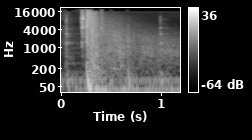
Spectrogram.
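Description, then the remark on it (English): A single sharp, heavy sniper rifle shot, fired from the roof of a car at the back window of a taxi cab, cracks out with a booming low-end punch, then rolls off in a long, fading rumble. No voices, just the lone blast and its decay. “No matter though, I get low on the roof of the car and aim right at her head in the back window of the taxi cab and pull the trigger.”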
